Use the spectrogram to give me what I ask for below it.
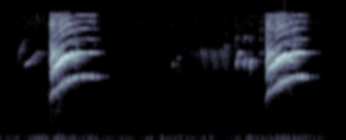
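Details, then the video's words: Canary recorded as a training track for young birds learning song: two loud upswept whistled notes about three seconds apart, separated by faint soft chirps, with a low background hum. "Burung kenari gacor Cengkok Mewah durasi panjang cocok buat terapi kenari agar cepat bunyi gacor"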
